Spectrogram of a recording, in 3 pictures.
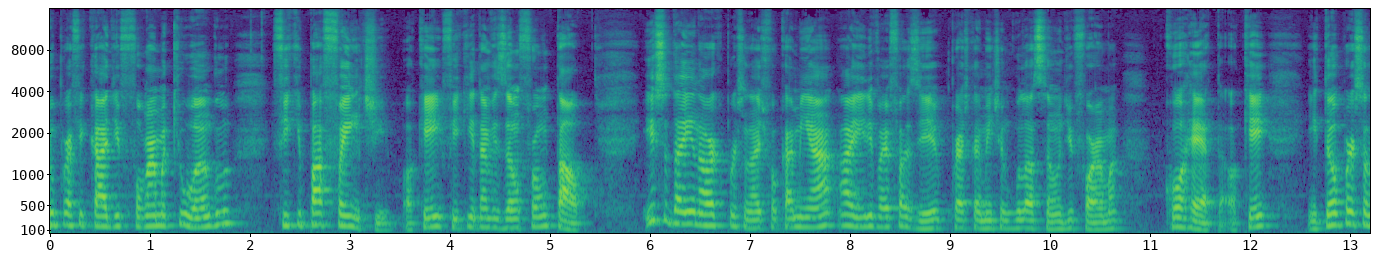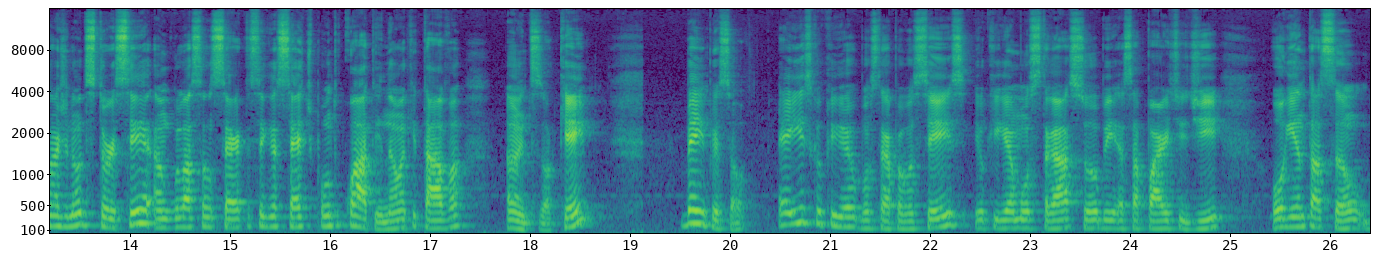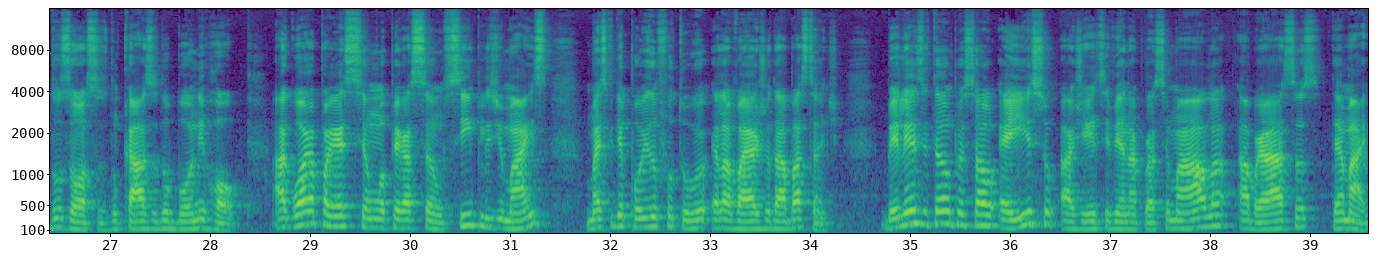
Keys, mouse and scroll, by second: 2.0 right click, 19.1 ctrl+z.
